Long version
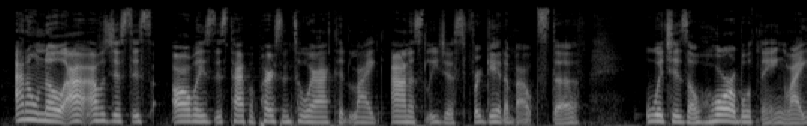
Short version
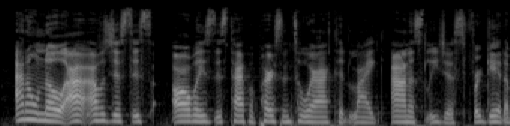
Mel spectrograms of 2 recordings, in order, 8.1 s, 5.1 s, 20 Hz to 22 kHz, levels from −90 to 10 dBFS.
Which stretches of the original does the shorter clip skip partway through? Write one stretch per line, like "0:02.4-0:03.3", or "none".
none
